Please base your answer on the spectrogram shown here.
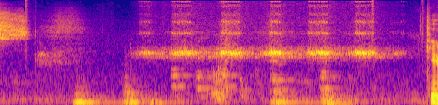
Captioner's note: cricket noises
